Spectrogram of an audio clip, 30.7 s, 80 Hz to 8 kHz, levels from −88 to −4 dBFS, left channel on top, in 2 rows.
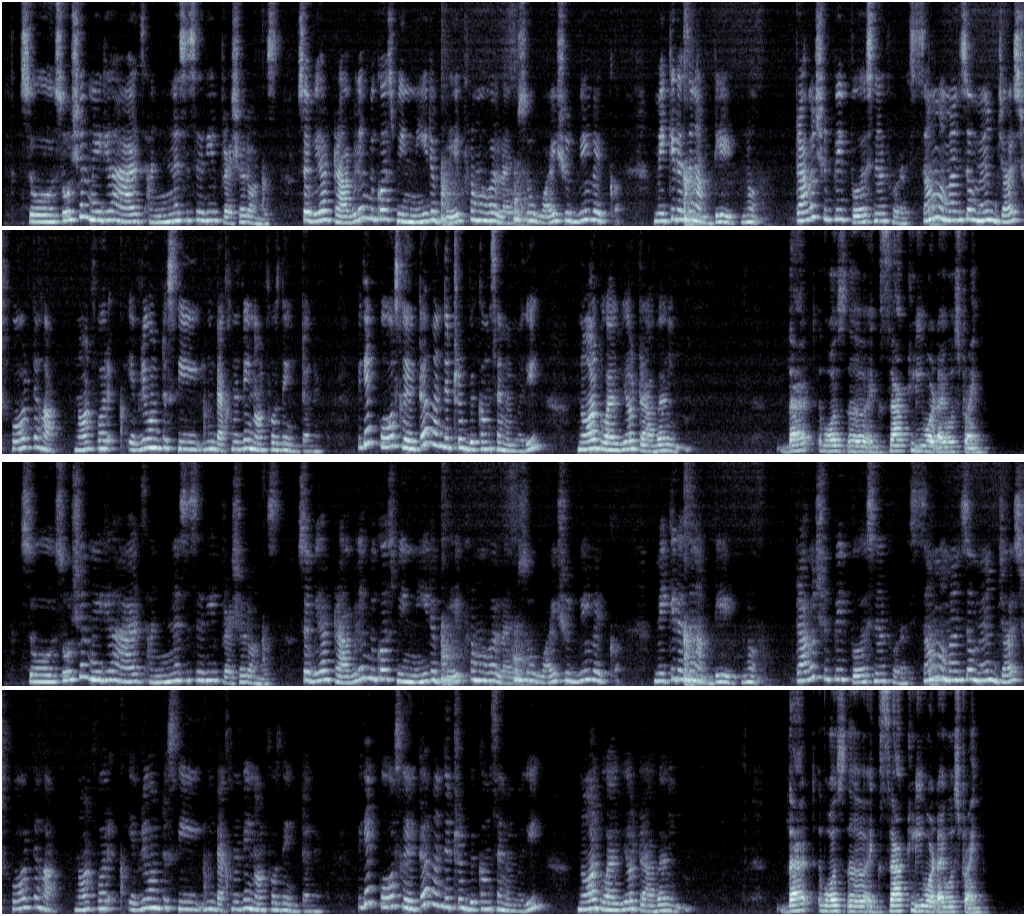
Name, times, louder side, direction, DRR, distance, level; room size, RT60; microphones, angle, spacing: voice 1, 0.3-4.1 4.4-9.3 9.8-11.3 11.9-16.1 16.4-20.1 20.7-23.4 24.0-25.7, left 3 dB, 90° left, 1.0 m, -23 dB
sound 1, 3.8-4.3 4.9-5.0 5.8-6.1 6.3-8.2 8.8-8.9 9.3-9.4 10.2-12.0 12.4-12.5 13.0-13.1 13.7-15.3 15.8-15.9 16.3-16.4 16.7-16.8 17.1-17.2 18.1-18.7, right 2 dB, 25° left, 2.4 m, -31 dB
voice 2, 27.0-30.1, right 3 dB, 45° right, 1.3 m, -20 dB
7.4 x 4.0 x 3.6 m
head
